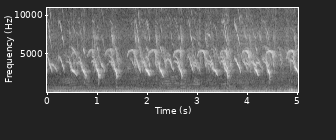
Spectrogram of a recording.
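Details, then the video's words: Chickens peeping constantly, high descending chirps from several birds, over a strong low mechanical hum. "Funny Chicken Sounds"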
